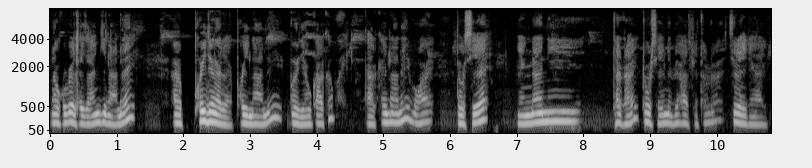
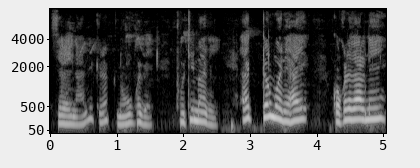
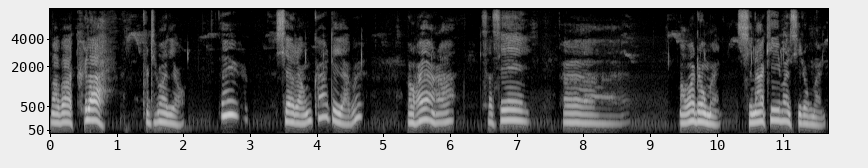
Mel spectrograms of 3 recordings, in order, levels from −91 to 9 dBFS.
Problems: none marked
